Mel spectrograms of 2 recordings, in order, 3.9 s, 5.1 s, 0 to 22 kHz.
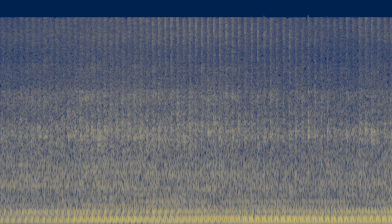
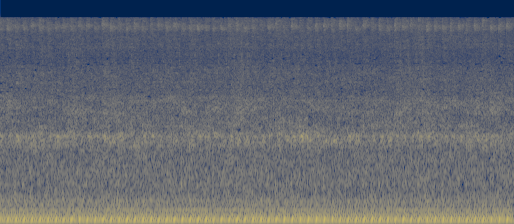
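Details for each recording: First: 1999 Honda Foreman 450 4x4 ATV with plow, revived after sitting about 10 years: steady, even low idle thump with no misses, hunting or knocks, no smoke out the back; normal idle. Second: 1999 Honda Foreman 450 4x4 ATV, sat about 10 years, first start on choke with old oil: steady single-cylinder idle about three beats a second, no knocks, but carburetor dumping fuel; debris stuck in float needle seat found.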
